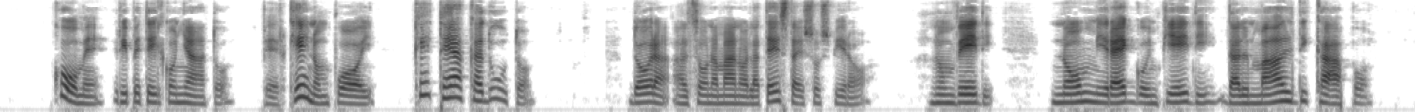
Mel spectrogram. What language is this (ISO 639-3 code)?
ita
